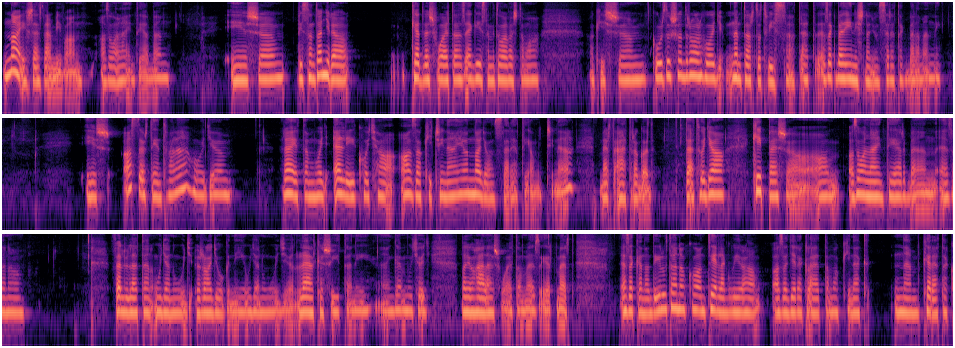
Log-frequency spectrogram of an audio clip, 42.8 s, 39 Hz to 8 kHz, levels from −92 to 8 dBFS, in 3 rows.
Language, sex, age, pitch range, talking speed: Hungarian, female, 30-49, 195-215 Hz, 120 wpm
